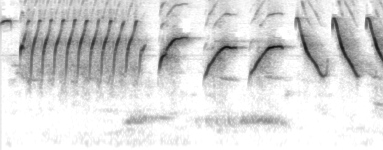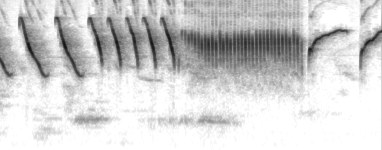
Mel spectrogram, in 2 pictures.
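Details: Lure song of a canary meant to set other canaries singing: a rapid ticking trill, short rising whistles, a run of steep downward-sweeping notes that speed up, then a broad buzzing roll and a final upslur.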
